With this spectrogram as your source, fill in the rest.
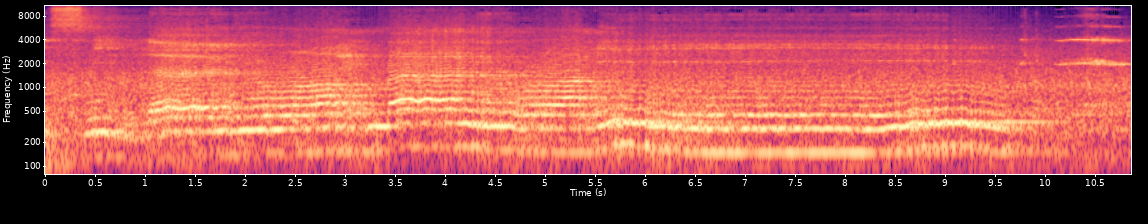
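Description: A young man chants in a long, melodic voice through a microphone and loudspeakers.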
